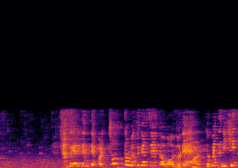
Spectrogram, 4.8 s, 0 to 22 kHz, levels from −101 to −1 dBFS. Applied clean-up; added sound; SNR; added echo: classical method WPE with log-MMSE.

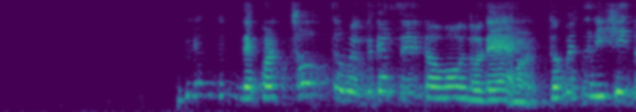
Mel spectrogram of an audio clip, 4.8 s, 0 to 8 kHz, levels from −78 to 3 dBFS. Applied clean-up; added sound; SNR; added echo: neural mask model DeepFilterNet 3.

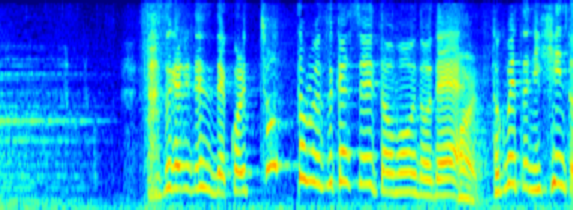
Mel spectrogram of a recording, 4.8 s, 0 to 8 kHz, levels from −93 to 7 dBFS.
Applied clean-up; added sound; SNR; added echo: none; none; none; none.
